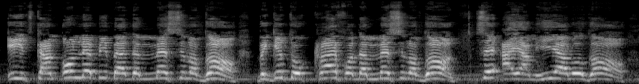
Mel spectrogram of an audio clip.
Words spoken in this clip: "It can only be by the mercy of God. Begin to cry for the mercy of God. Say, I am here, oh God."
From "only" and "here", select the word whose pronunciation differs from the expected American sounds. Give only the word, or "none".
here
